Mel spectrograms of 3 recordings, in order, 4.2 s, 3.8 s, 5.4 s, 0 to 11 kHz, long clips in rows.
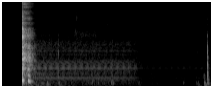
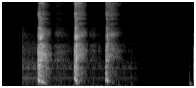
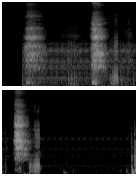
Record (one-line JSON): {"cough_length": "4.2 s", "cough_amplitude": 32768, "cough_signal_mean_std_ratio": 0.17, "three_cough_length": "3.8 s", "three_cough_amplitude": 32768, "three_cough_signal_mean_std_ratio": 0.28, "exhalation_length": "5.4 s", "exhalation_amplitude": 13290, "exhalation_signal_mean_std_ratio": 0.37, "survey_phase": "beta (2021-08-13 to 2022-03-07)", "age": "18-44", "gender": "Female", "wearing_mask": "No", "symptom_none": true, "smoker_status": "Never smoked", "respiratory_condition_asthma": false, "respiratory_condition_other": false, "recruitment_source": "REACT", "submission_delay": "1 day", "covid_test_result": "Negative", "covid_test_method": "RT-qPCR"}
